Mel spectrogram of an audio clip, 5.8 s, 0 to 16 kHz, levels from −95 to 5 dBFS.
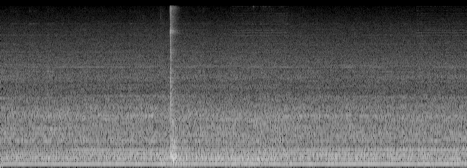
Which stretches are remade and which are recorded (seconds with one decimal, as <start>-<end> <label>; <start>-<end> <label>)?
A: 0.0-2.9 recorded; 2.9-3.6 remade; 3.6-5.2 recorded; 5.2-5.8 remade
